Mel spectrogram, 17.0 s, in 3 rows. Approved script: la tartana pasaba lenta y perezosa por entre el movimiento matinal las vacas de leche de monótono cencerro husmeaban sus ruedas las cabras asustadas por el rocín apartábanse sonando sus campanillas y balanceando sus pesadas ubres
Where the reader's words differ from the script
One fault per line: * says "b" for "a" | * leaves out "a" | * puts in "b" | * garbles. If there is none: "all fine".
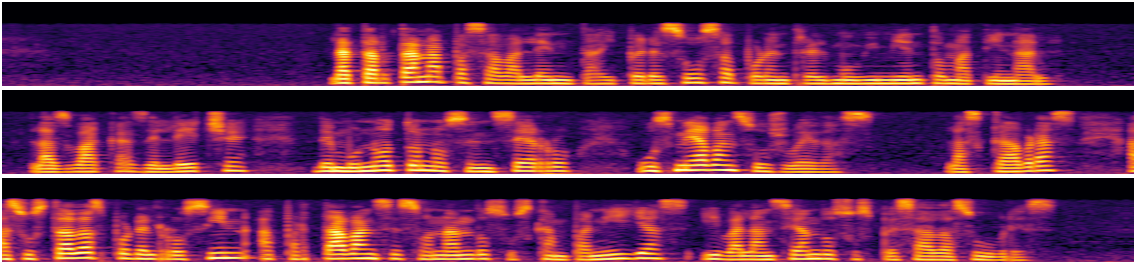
all fine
